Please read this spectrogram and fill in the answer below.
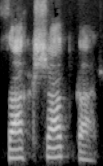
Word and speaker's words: Sakshatkar: Pronounce it. Sakshatkar.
